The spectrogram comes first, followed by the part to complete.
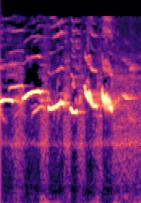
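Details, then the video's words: Oriental magpie-robin phrase used to spark a household bird's singing: a fast string of loud, pure whistles gliding high and low in rhythmic pulses, over faint background noise. "PANCINGAN KACER UNTUK BONGKAR MATERI KACER RUMAHAN"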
